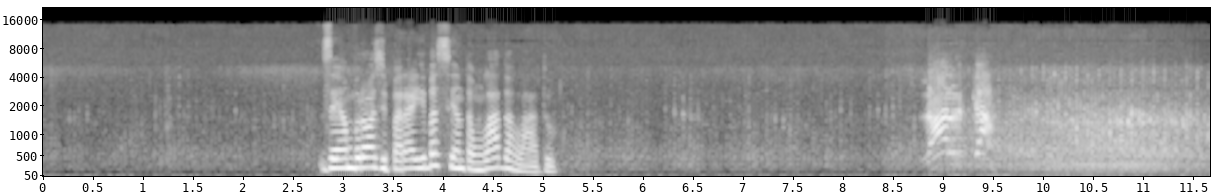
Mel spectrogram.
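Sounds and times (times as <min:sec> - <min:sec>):
speech: 0:02.8 - 0:05.2
motor launch engine running at sea: 0:05.4 - 0:11.6.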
